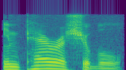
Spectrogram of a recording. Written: imperishable

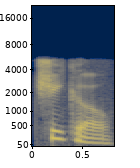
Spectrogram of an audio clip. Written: chico

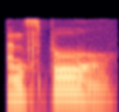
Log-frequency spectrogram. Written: unspool

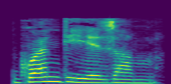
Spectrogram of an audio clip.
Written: grundyism

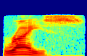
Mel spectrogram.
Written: rice

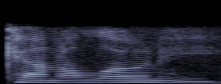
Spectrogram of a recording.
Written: cannelloni

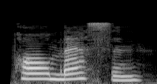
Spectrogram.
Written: Paul Masson

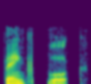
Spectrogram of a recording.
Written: bankbook

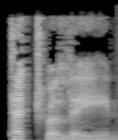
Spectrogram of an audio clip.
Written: petrolene

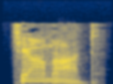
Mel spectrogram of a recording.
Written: tiamat

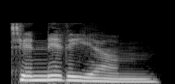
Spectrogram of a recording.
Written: ctenidium

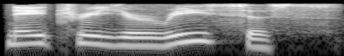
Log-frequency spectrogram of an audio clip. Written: natriuresis

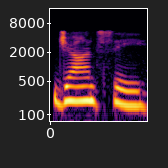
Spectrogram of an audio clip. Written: Jhansi

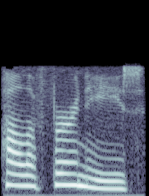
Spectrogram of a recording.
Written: Holofernes

